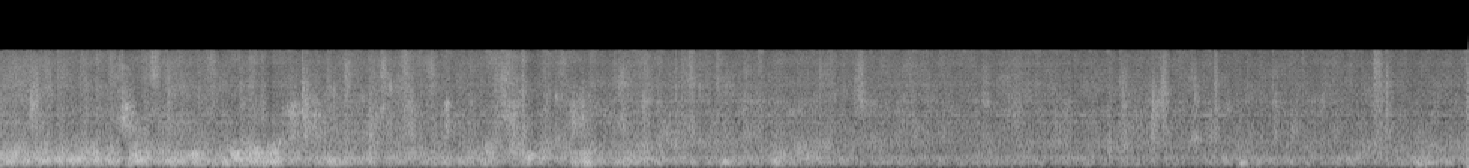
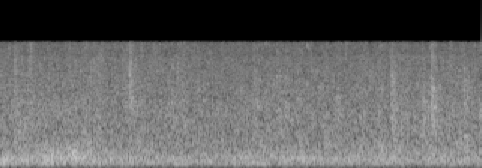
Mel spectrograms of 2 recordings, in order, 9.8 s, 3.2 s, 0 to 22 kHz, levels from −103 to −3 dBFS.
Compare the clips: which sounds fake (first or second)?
first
